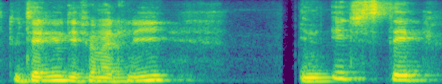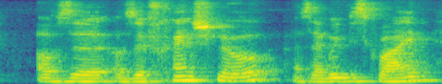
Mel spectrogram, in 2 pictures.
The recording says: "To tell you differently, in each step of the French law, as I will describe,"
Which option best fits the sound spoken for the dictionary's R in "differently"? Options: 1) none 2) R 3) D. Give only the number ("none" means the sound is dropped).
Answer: 1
